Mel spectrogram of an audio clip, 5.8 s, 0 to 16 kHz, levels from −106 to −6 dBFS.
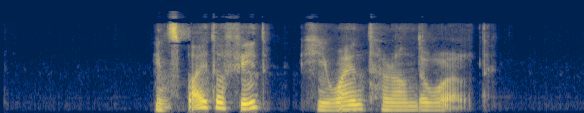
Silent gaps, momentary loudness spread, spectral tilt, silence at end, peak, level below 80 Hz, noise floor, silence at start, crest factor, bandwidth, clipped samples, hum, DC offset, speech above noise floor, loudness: none; 12 LU; -4 dB/octave; 1.25 s; -2 dBFS; -64 dBFS; -85 dBFS; 1.55 s; 20 dB; 9.6 kHz; under 0.1%; none; under 0.1%; 66 dB; -19 LUFS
